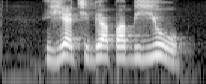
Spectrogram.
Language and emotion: Russian, angry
